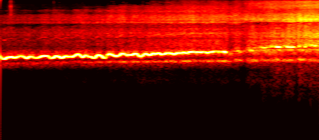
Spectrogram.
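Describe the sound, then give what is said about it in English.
A person imitates a boiling kettle with a sustained, high-pitched wavering whistle over a breathy hiss, holding steady for about two seconds before it thins and fades. “That is sensational kettle boiling noise.”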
